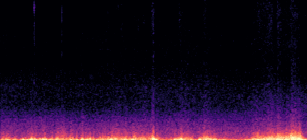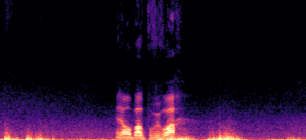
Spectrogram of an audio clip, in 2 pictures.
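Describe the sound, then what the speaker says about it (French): Strong wind buffets the microphone beside the sea, a constant low roar with gusting swells, while someone speaks over it throughout. "Il y a beaucoup de vent."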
